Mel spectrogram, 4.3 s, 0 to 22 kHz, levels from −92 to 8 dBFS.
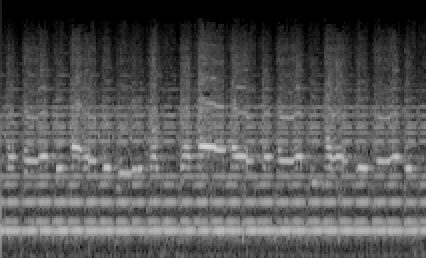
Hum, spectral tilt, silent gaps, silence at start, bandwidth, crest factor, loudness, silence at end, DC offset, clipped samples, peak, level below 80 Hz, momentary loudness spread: none; 0 dB/octave; none; 0 s; 13 kHz; 16 dB; -17 LUFS; 0 s; under 0.1%; under 0.1%; -4 dBFS; -62 dBFS; 9 LU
